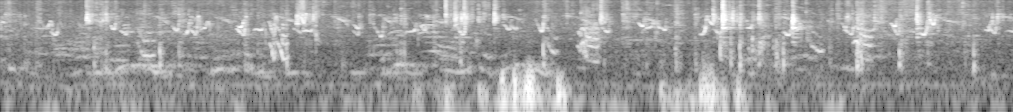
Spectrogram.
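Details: Grey francolin chicks keep up a steady chorus of high, short peeps and chirps, interrupted twice by loud low thumping or handling noises.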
